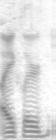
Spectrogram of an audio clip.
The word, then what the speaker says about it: Eichler: I mean, my last name is spelled Eichler, E-I-C-H-L-E-R.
